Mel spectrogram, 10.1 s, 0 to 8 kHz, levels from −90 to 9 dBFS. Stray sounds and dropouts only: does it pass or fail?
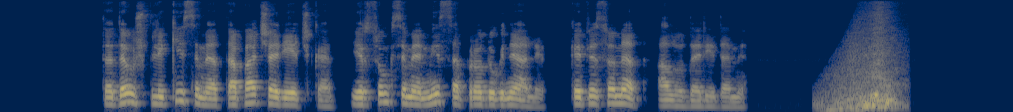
fail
